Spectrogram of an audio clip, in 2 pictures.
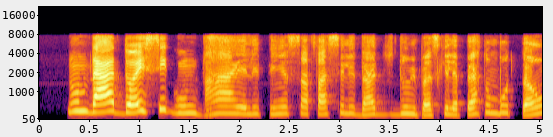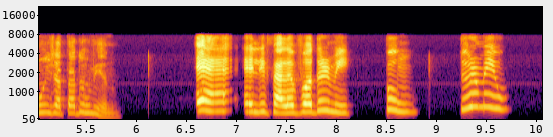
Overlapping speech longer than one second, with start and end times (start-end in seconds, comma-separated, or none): none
